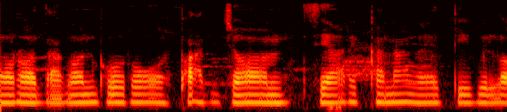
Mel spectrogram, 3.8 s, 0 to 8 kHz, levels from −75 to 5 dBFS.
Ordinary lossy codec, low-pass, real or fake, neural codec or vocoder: none; 7.2 kHz; real; none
